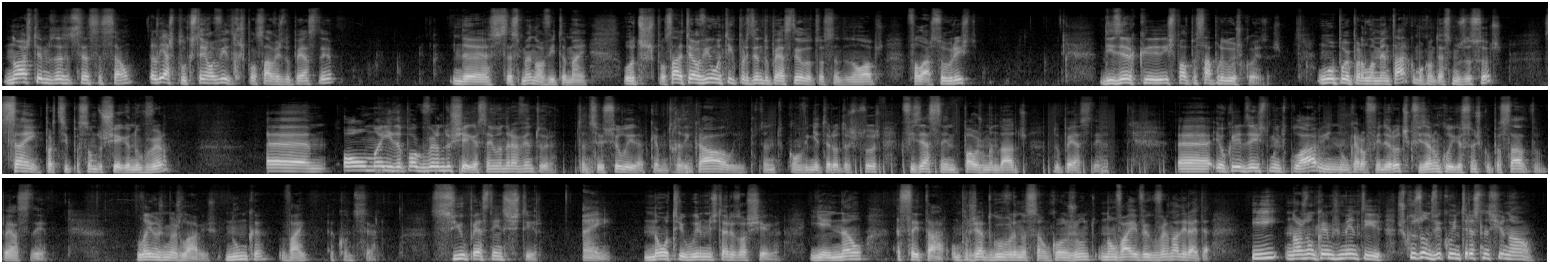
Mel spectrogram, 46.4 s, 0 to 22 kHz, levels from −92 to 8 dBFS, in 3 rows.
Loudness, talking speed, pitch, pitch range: -21 LUFS, 200 wpm, 130 Hz, 115-160 Hz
